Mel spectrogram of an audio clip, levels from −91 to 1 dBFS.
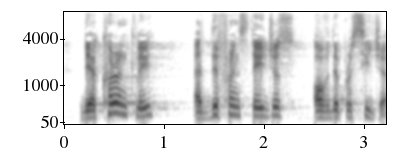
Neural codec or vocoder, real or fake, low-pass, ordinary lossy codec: none; real; none; none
